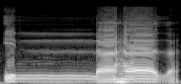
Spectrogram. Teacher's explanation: bacaan gunnah pada lafal nun berharokat tasydid. Maka caranya adalah menahannya. Inna, tidak langsung inna hadza, tapi tahan dulu sepanjang 2 harokat, inna hadza.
